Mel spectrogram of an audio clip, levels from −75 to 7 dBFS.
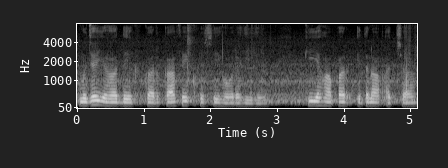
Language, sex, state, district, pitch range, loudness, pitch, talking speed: Hindi, male, Madhya Pradesh, Dhar, 110-120 Hz, -16 LUFS, 115 Hz, 150 wpm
